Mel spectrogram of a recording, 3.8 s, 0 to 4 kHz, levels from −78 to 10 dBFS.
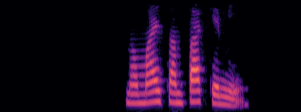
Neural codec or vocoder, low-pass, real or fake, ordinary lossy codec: none; 3.6 kHz; real; MP3, 24 kbps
